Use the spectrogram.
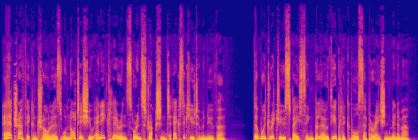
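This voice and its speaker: A man reading scripted instructional narration as a training narrator, in a formal, measured and precise manner. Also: a little high, expressive, dark tone, no room sound, clean studio sound.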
